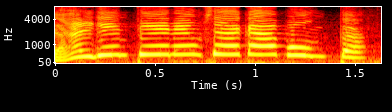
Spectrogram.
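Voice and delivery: very high, squeaky pupil voice; hammed-up high-pitched student; mock schoolkid. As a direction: call out like a kid in class needing help. Acting an unprepared pupil in class.

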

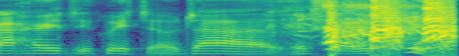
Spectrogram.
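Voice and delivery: laughing quote. Retold or imitated. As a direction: quote brother through laughter. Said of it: "he was like".

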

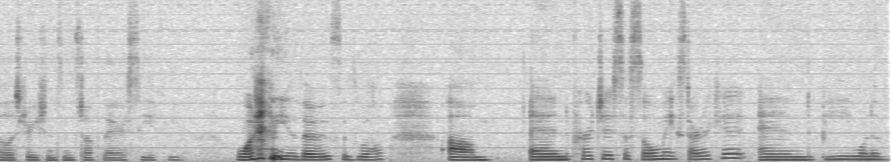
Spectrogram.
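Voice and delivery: ordinary delivery

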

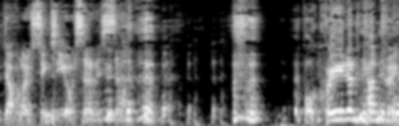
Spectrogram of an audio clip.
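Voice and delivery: high, loud eager servant voice; polite butler robot. Pretend. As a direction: chirp it like a keen butler.

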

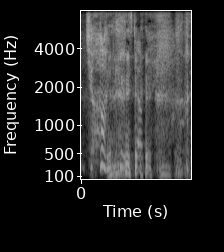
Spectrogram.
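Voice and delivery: low, very slow narrator intonation; dramatic documentary voice. Pretend. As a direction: draw the name out like a nature film. Mock dramatic echo of name.

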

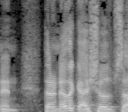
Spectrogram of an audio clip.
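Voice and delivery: normal talking voice

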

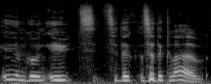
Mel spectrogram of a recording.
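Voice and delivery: mock Canadian accent. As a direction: imitate a singer's dramatic Canadian accent. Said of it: "Canadian accent. dramatic".

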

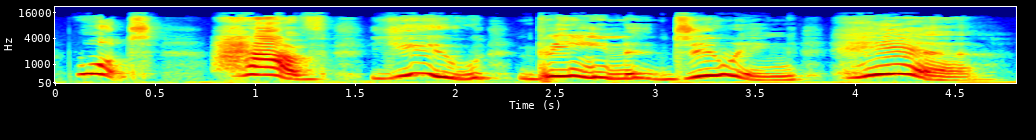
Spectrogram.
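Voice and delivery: very slow, loud, high interrogation; booming royal question; imperious demand. A narrator's reading. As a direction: demand it word by word as a furious queen. Screaming queen questions the gardeners.

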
